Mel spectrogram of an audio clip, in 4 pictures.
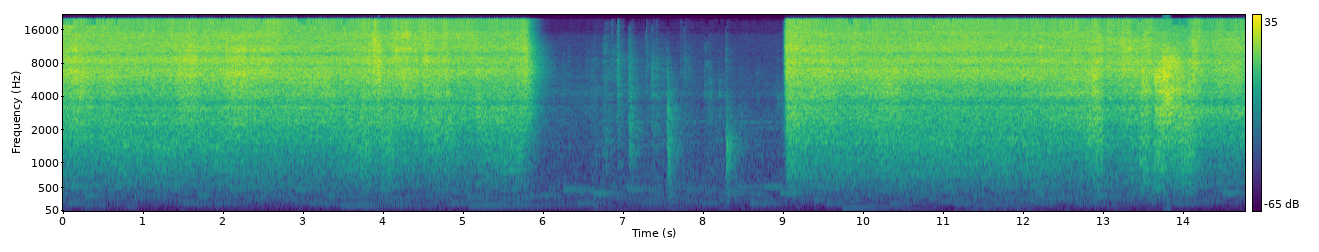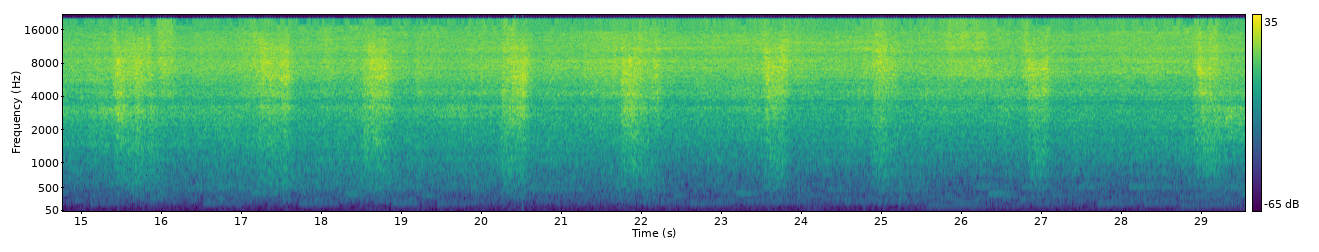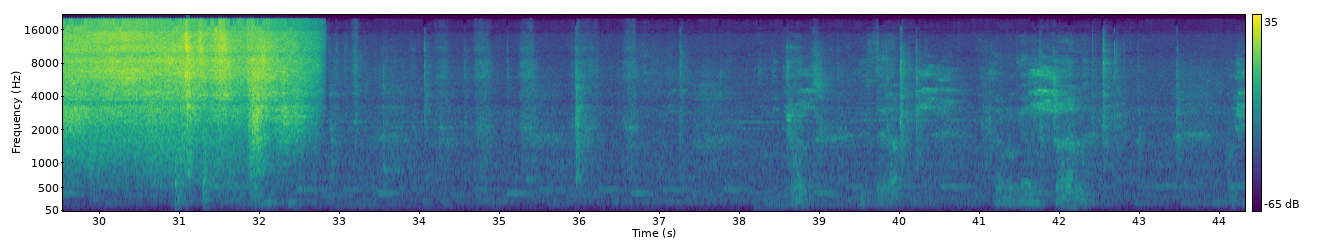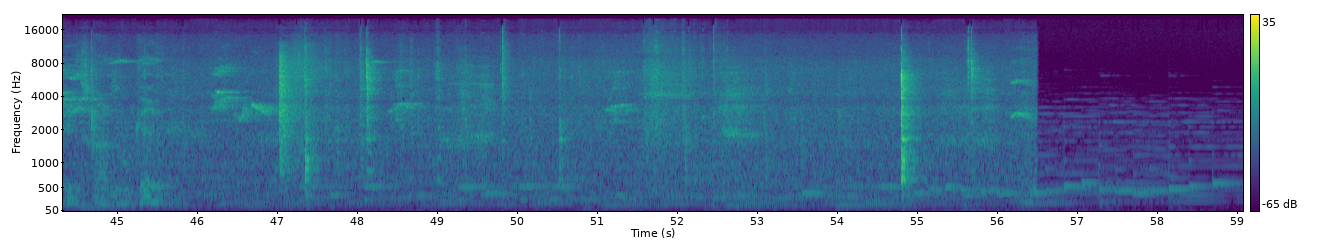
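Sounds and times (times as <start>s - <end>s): compressed air hissing: 0.0s - 6.1s, 9.0s - 32.8s, 51.1s - 53.1s, 54.8s - 56.5s.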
